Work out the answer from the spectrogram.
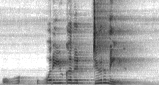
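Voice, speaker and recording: A woman's voice: very high-pitched, takes it slowly, warm tone, exaggerated voice. A woman playing an anxious, earnest young female unicorn in an audio drama. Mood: frightened. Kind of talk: audio drama acting of fan fiction. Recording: echoey hall reverb.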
